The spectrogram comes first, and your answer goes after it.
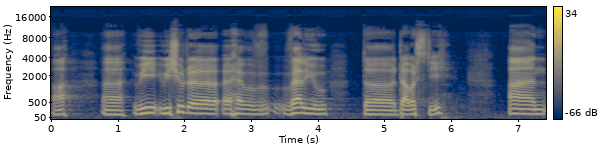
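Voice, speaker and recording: The background is quiet as a man speaks. His pitch is fairly high, with ordinary pitch variation. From Tibet. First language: Tibetan. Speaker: Buddhist teacher. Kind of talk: panel dialogue. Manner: halting.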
